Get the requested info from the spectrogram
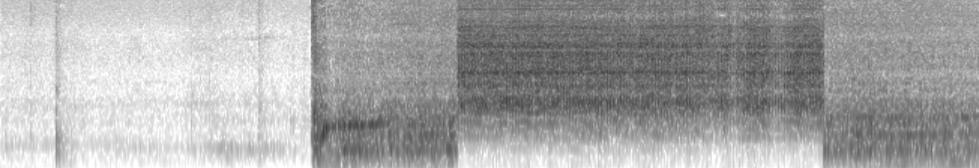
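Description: Milling machine spindle starting up about two seconds in, then a twist drill bit cutting into a square steel tube with a bright hiss for about two and a half seconds before the machine keeps running more quietly.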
